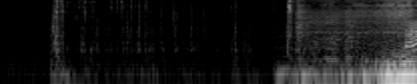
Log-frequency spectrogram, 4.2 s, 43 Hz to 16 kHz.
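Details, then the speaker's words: 1989 BMW E30 320i, started after a first attempt gave nothing at all. A short crank, then it catches at once and revs up cleanly: normal, prompt start. "sounds better perfect not bad eh not bad"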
